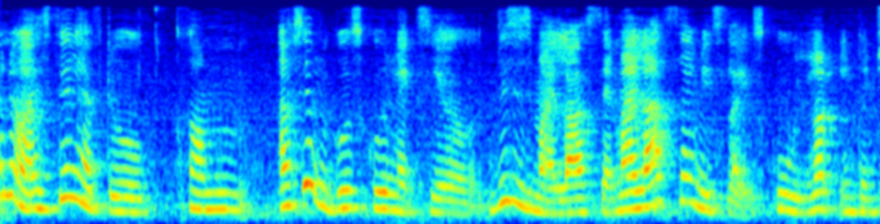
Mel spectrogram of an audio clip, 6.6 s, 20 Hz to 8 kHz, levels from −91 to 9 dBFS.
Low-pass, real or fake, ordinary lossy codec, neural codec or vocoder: 7.2 kHz; fake; none; vocoder, 44.1 kHz, 128 mel bands, Pupu-Vocoder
